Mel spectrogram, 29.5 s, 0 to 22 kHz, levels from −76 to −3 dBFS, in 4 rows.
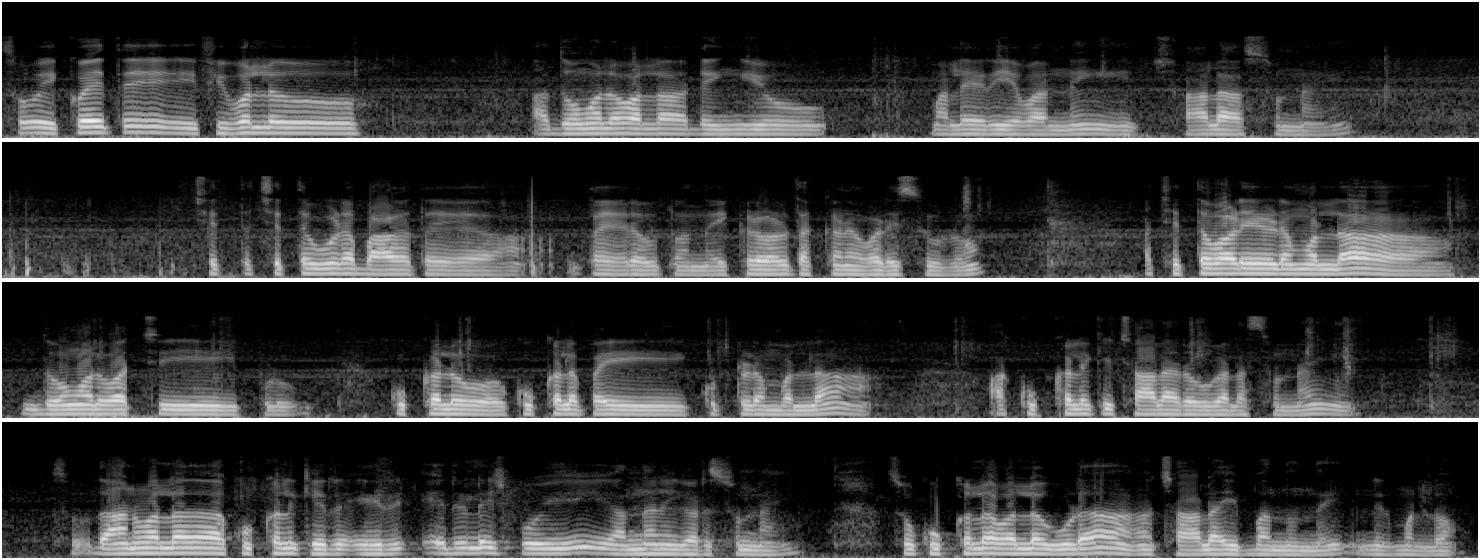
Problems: background sounds at intervals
